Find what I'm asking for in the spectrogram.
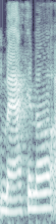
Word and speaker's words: Mackinac: It's called Mackinac Island.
